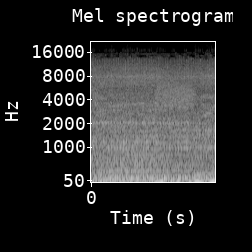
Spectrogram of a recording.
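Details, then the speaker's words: Nissan 350Z with recurring camshaft sensor issue, scan tool connected showing no codes: low, deep idle with slightly uneven lumpy beat, starting to idle weird; usually cuts out after 10–15 minutes idling and is then hard to restart; rough idle, cause unconfirmed. "i'm going to see if i got any coats coming up you can already hear it kind of start to idle weird"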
